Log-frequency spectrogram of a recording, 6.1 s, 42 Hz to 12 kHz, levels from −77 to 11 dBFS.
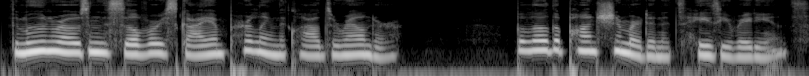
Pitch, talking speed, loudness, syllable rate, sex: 220 Hz, 200 wpm, -15 LUFS, 6.2 syllables/s, female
